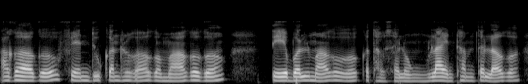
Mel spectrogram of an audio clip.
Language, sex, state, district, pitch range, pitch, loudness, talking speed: Wancho, female, Arunachal Pradesh, Longding, 170-185 Hz, 180 Hz, -19 LUFS, 170 wpm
